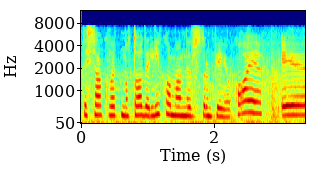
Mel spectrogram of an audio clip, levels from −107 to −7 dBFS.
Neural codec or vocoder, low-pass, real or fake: codec, 16 kHz, 8 kbps, FunCodec, trained on Chinese and English, 25 frames a second; 7.2 kHz; fake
